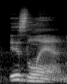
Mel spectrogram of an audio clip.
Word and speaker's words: island: Keep the S. Just don't pronounce it. What? A silent S?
